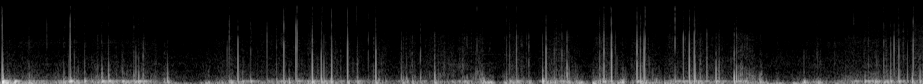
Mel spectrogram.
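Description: A soft, coarse-weave beige fabric, linen- or knit-like, is held up and bunched in both hands while long manicured nails and fingertips scratch and rub its textured surface. The sound is a steady stream of close, rapid scratching with a low, rumbling undertone and many short, dry crackles.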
